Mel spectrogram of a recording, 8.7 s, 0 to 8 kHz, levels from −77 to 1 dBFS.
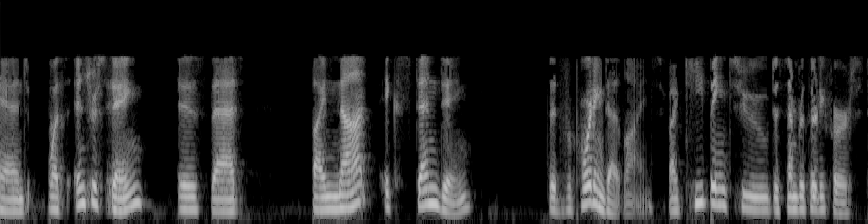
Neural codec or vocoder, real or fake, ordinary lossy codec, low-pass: codec, 16 kHz, 2 kbps, X-Codec, HuBERT features, trained on LibriSpeech; fake; AAC, 16 kbps; 7.2 kHz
